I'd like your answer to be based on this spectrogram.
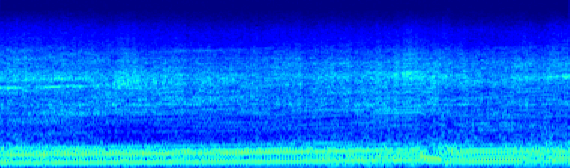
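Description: Motorcycle engine droning steadily at speed as the rider brakes with the rear and eases off the throttle, a constant mid-pitched hum with a slight dip in pitch near the end, no talk.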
